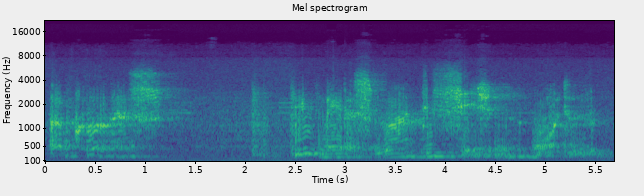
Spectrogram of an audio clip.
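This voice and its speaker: An actor playing a manipulative, smug mad doctor in a video game, coolly mocking and persuasive. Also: male voice, on the low side, very animated, extremely slow, gravelly, reverberant, lo-fi sound, over music, full character voice. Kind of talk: dramatic video game villain acting.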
